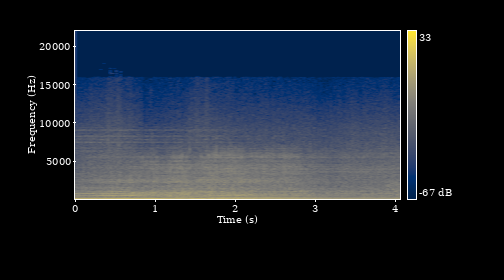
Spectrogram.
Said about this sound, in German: fuhren mit dem Wagen aus der Stadt, stiegen dann in ein Motorboot um und rasten aufs Meer hinaus.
